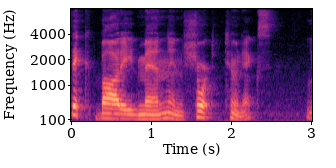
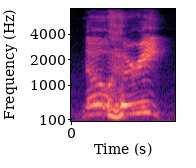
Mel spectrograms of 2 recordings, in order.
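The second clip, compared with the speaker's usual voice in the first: put-on very high, wheezy voice that cracks; 11 semitones higher than usual. Narrating a story, reading Wolf's reply in a wheezing, cracking voice. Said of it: "Wolf said in a wheezing, cracking voice".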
